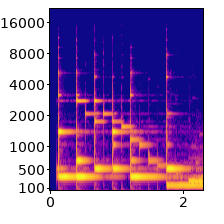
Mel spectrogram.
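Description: Smartphone ringtone for an incoming call: a tune of short chiming notes, about four a second.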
